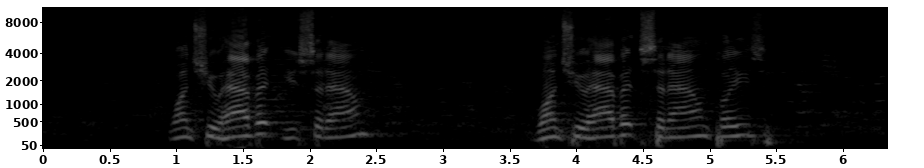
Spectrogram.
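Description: A man speaks loudly through a microphone.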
